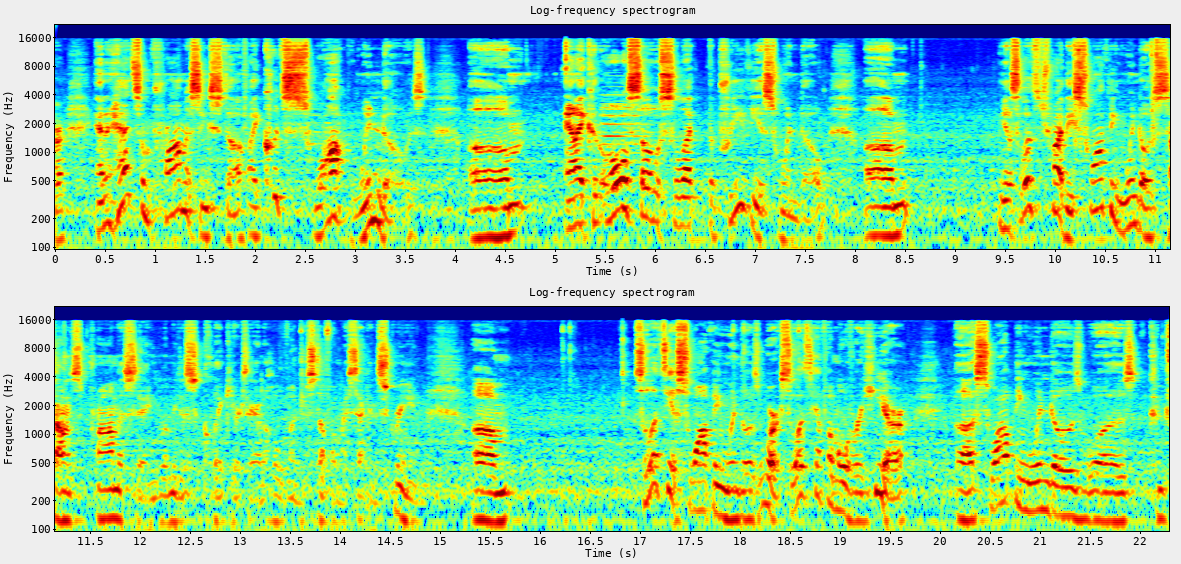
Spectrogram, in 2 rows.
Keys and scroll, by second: 10.3 alt+Tab, 11.1 alt+Tab.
